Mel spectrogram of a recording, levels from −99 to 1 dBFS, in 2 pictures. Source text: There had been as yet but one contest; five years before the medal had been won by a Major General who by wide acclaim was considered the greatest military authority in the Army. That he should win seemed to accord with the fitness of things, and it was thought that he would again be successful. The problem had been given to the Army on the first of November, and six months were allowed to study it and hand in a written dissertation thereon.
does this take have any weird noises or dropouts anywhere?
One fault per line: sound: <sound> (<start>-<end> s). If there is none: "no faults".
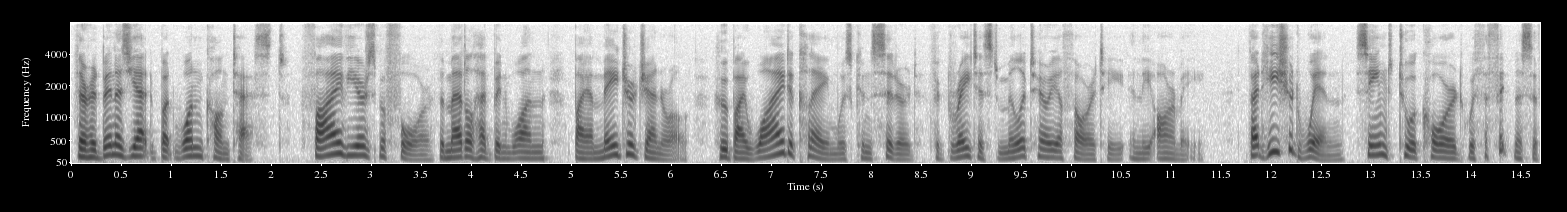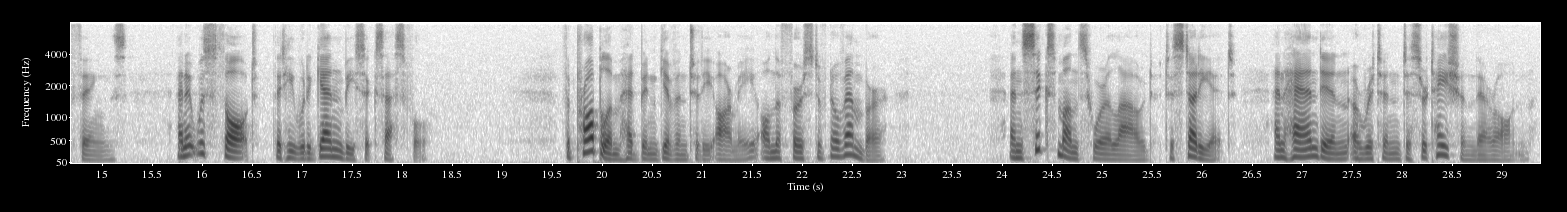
no faults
